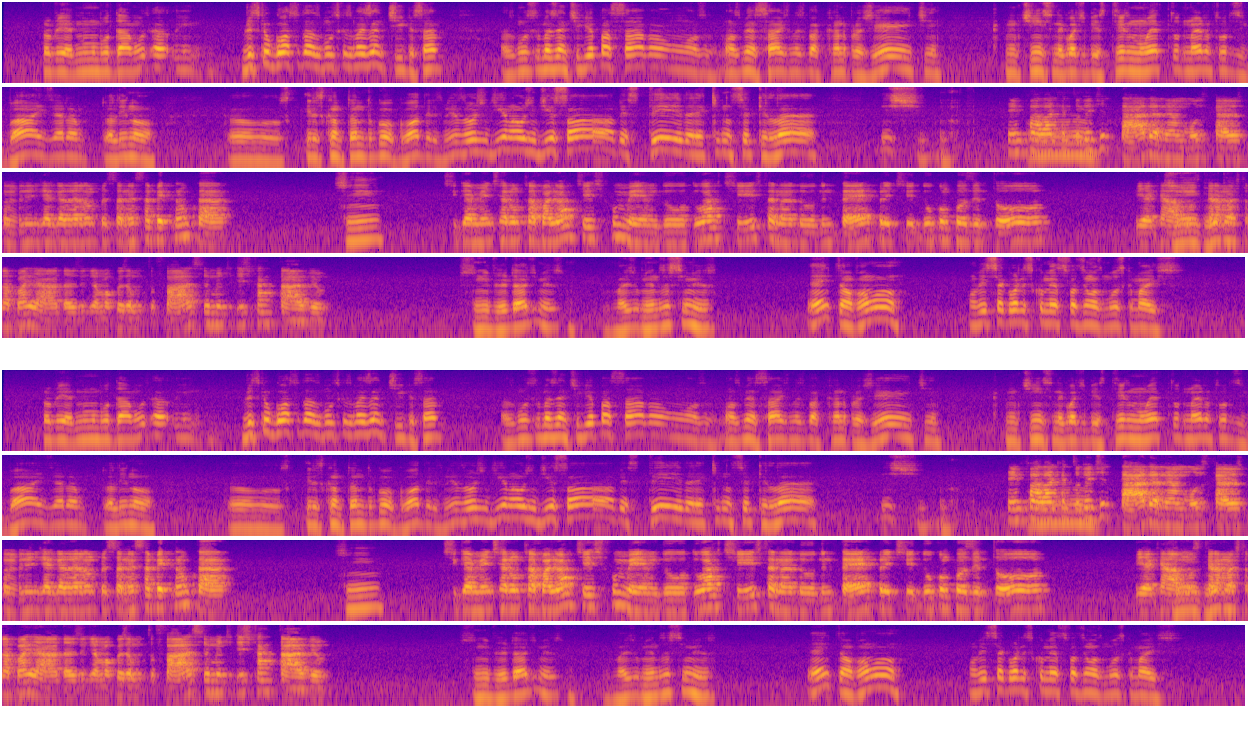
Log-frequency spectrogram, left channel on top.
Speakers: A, on the left (about 55°); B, on the right (about 55°).
A: sobre não mudar a música. ah, em- Por isso que eu gosto das músicas mais antigas, sabe? As músicas mais antigas já passavam umas, umas mensagens mais bacanas pra gente. Não tinha esse negócio de besteira, não, é tudo, não eram todos iguais, eram ali no. os- eles cantando do gogó deles mesmos. Hoje em dia, não, hoje em dia é só besteira, é que não sei o que lá. Ixi,
B: Tem que
A: hum,
B: falar que é tudo editada, né? A música, acho que hoje em dia a galera não precisa nem saber cantar.
A: sim.
B: Antigamente era um trabalho artístico mesmo, do, do artista, né? Do, do intérprete, do compositor. E aquela
A: Sim,
B: música
A: verdade.
B: era mais trabalhada. Hoje em dia é uma coisa muito fácil e muito descartável.
A: Sim, verdade mesmo. Mais ou menos assim mesmo. É, então, vamos, vamos ver se agora eles começam a fazer umas músicas mais.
